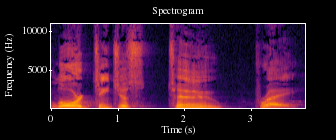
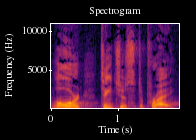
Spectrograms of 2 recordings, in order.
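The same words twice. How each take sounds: First: The stress is on the word teach. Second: The stress is on the word pray.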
